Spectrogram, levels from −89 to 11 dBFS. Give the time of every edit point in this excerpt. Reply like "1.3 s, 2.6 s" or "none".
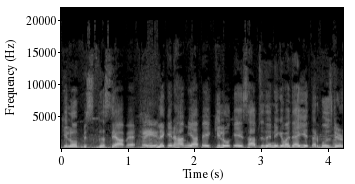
none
